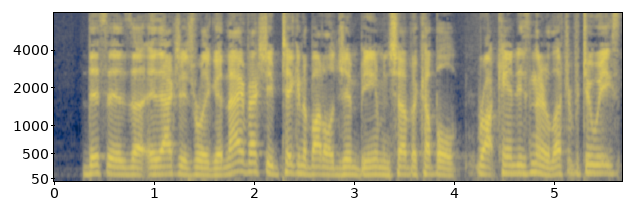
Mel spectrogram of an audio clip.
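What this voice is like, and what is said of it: Usual voice. Nothing is said of it.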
